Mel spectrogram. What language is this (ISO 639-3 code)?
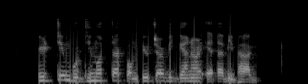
asm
